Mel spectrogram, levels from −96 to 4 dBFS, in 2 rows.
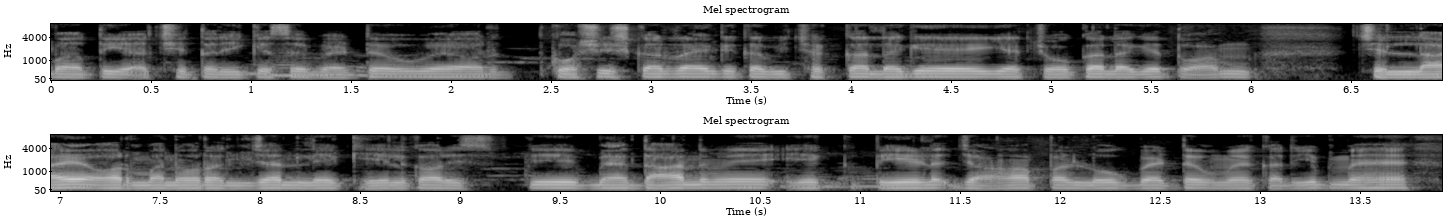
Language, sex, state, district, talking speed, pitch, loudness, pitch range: Hindi, male, Uttar Pradesh, Jyotiba Phule Nagar, 175 wpm, 115 Hz, -30 LUFS, 110-120 Hz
